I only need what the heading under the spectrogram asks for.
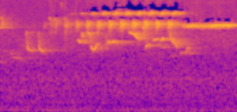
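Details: Yellowhammer singing at the edge of Kabaty Forest: a quick run of about a dozen short, high, evenly repeated notes, closing on one long, drawn-out, thin high note, over faint outdoor background noise.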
